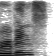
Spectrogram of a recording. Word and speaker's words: Rubens: Um, do you know who Ruben is? I'm not saying it right, am I? – Peter Paul Rubens. – Is, is that it? That sounds right.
